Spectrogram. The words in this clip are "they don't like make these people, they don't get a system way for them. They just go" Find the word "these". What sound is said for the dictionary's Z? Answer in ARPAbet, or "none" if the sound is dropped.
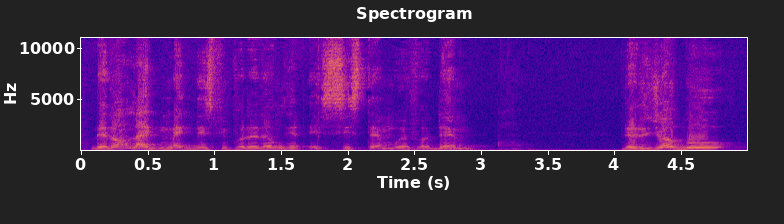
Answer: S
